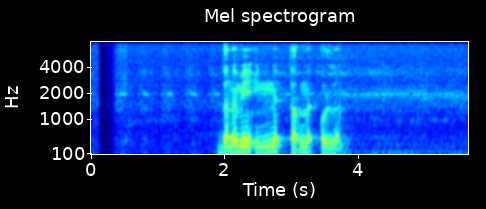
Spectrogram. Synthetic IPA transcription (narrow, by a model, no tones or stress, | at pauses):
d̪ɐnəmeːʔinːət̪ɐɾunəkolːan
